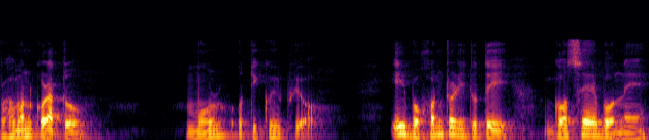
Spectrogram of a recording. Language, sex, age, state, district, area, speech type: Assamese, male, 30-45, Assam, Jorhat, urban, spontaneous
